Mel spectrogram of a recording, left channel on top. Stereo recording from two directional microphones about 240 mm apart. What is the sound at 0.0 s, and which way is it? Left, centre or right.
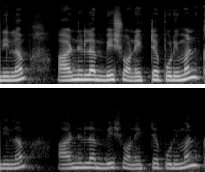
A woman's voice, left.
